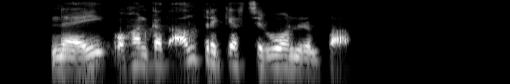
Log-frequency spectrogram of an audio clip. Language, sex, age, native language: Icelandic, male, 30-39, Icelandic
